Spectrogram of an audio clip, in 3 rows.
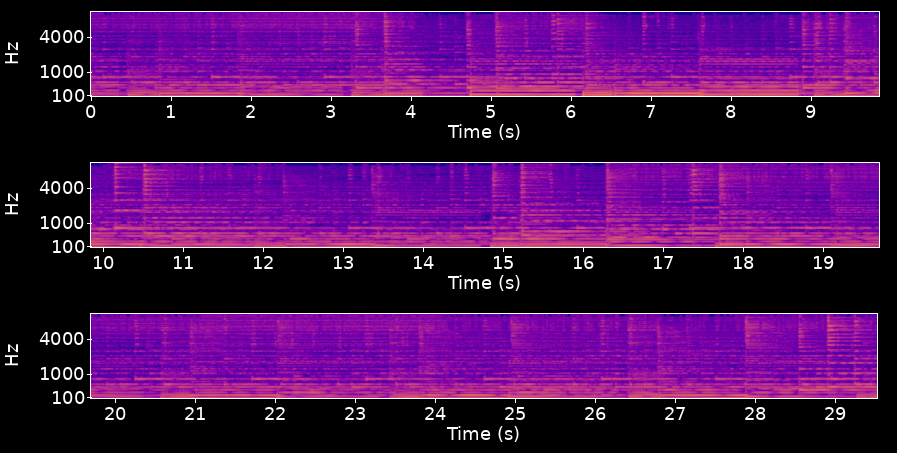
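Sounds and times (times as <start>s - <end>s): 
spring rain: 0.0s - 29.5s.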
